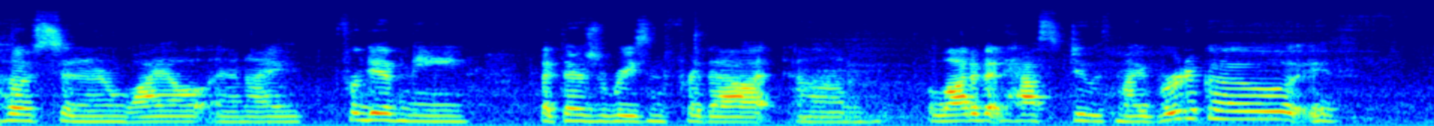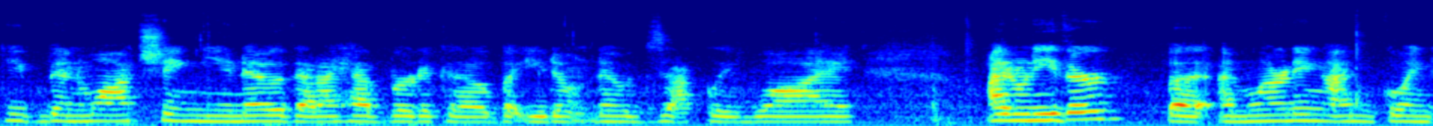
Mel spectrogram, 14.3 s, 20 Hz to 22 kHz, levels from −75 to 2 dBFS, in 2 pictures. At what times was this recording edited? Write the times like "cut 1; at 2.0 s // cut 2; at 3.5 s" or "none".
none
